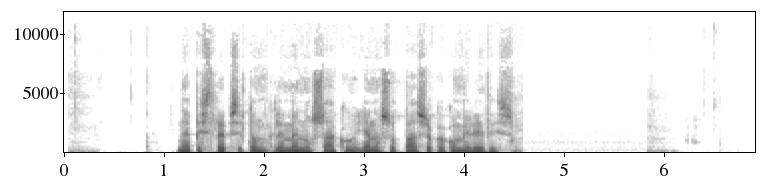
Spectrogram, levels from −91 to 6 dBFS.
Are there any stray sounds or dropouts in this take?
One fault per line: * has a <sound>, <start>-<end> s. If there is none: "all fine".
all fine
